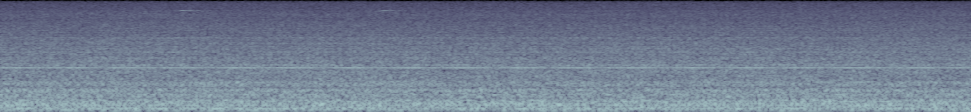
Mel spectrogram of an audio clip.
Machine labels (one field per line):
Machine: fan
